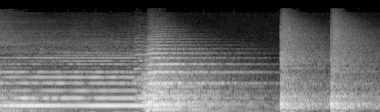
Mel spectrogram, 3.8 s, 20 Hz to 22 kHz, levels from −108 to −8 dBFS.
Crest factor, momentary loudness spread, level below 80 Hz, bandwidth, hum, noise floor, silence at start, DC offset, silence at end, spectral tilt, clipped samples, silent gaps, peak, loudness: 18 dB; 16 LU; -44 dBFS; 10 kHz; none; -43 dBFS; 0 s; under 0.1%; 0 s; -7 dB/octave; under 0.1%; none; -4 dBFS; -22 LUFS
